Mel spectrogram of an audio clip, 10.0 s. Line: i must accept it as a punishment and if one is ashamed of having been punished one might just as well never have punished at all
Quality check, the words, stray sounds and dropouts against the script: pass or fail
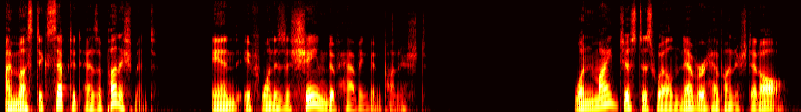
pass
